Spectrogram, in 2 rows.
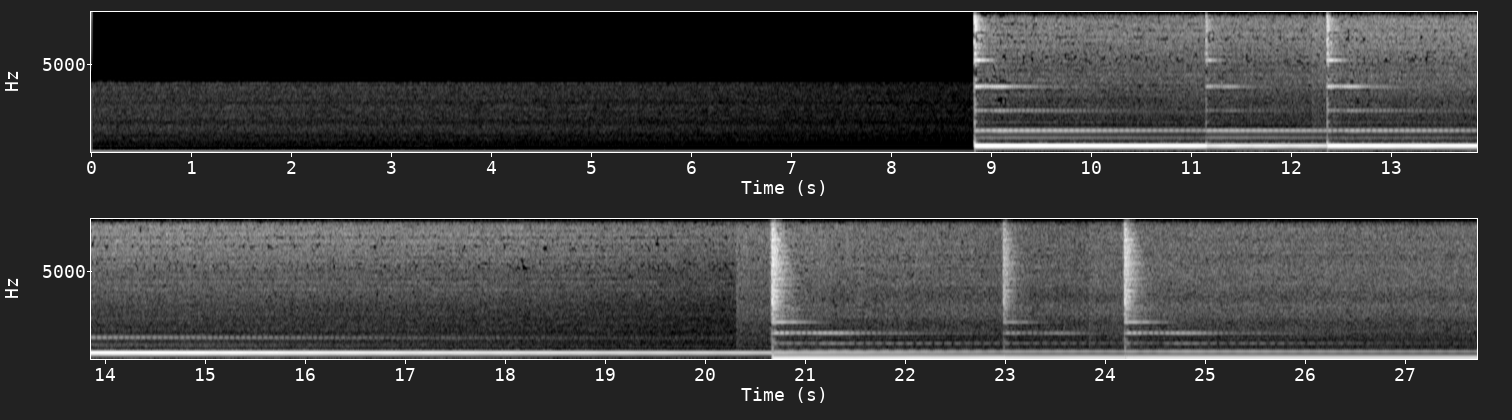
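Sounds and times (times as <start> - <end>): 
bell: 8.8 - 27.6.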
